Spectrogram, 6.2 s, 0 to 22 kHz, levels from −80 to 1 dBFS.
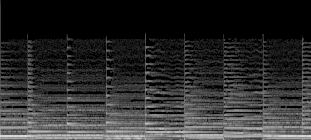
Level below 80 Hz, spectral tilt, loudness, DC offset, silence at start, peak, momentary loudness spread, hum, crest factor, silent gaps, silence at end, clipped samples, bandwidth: -52 dBFS; -3 dB/octave; -20 LUFS; under 0.1%; 0 s; -6 dBFS; 8 LU; none; 12 dB; none; 0 s; under 0.1%; 16 kHz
